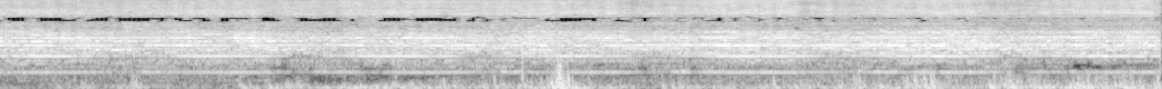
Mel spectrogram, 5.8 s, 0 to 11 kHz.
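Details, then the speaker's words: 2012 Surveyor 304 travel trailer stabilizer jacks lowering: thin steady whine over low thumps as the motor firms up against the ground; normal operation. "they'll contact the ground you'll hear some whining from the motor as it firms up and that's all you want"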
